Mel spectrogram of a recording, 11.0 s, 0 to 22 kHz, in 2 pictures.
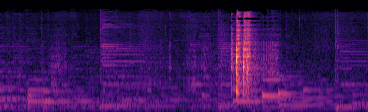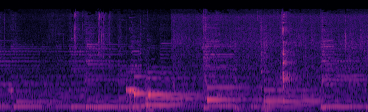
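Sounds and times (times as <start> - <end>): soft acoustic guitar music: 0.0 - 11.0.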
